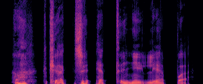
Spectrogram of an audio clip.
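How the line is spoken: Half laughing, half crying. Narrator (Russian): Ларри наполовину смеялся, наполовину плакал

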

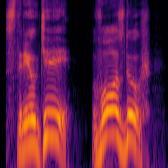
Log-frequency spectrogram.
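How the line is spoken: Shout. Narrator (Russian): крикнул я

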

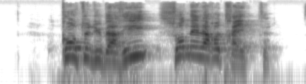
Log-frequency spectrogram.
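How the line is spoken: Cold man's voice. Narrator (French): dit-il froidement

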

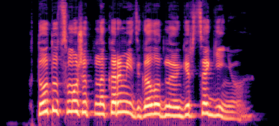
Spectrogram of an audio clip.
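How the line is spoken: Amused snort near the ear. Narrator (Russian): За ухом весело хмыкнул Гришка

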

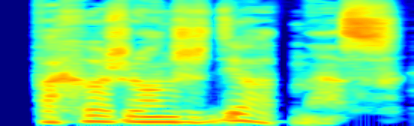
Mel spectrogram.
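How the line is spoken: Quiet. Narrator (Russian): негромко заметил Итейн

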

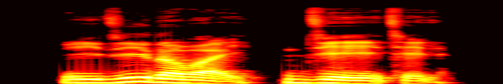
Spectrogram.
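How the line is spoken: Stern command. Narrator (Russian): строго скомандовал шеф

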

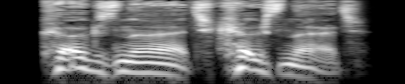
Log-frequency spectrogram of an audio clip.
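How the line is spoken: Snorting. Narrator (Russian): хмыкнул Никитин

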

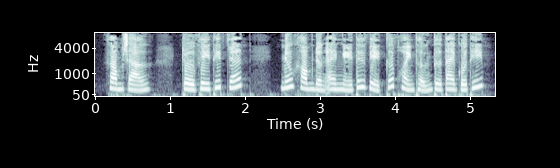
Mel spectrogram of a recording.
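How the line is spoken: Smiling, tender. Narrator (Vietnamese): Tự Cảm mỉm cười nói

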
